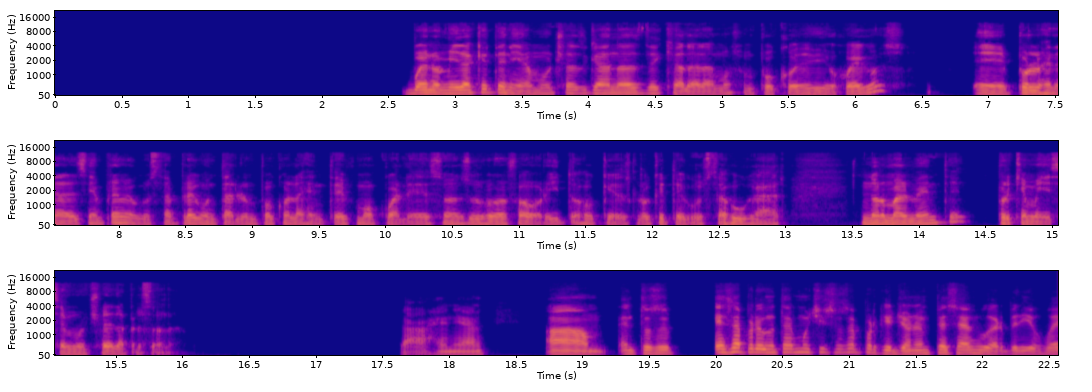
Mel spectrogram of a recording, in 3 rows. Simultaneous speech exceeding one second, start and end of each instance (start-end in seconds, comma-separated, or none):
none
